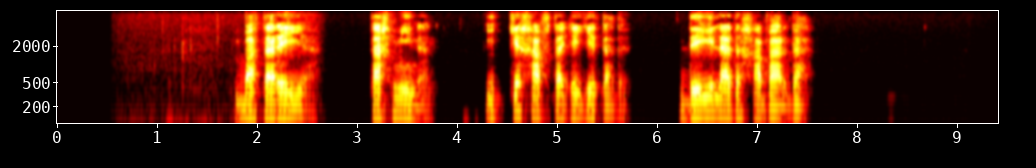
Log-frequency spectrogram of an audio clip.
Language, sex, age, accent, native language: Uzbek, male, 12-17, Qashqadaryo, Uzbek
